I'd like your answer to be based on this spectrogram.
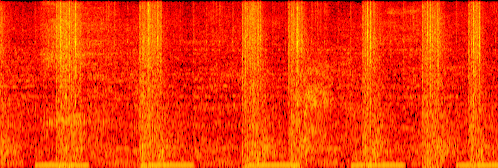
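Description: Bursts of gunfire from the video game Wolfenstein: The Old Blood, about five loud repeated volleys spaced roughly two seconds apart, each with a heavy low thump and a crackling rattle.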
